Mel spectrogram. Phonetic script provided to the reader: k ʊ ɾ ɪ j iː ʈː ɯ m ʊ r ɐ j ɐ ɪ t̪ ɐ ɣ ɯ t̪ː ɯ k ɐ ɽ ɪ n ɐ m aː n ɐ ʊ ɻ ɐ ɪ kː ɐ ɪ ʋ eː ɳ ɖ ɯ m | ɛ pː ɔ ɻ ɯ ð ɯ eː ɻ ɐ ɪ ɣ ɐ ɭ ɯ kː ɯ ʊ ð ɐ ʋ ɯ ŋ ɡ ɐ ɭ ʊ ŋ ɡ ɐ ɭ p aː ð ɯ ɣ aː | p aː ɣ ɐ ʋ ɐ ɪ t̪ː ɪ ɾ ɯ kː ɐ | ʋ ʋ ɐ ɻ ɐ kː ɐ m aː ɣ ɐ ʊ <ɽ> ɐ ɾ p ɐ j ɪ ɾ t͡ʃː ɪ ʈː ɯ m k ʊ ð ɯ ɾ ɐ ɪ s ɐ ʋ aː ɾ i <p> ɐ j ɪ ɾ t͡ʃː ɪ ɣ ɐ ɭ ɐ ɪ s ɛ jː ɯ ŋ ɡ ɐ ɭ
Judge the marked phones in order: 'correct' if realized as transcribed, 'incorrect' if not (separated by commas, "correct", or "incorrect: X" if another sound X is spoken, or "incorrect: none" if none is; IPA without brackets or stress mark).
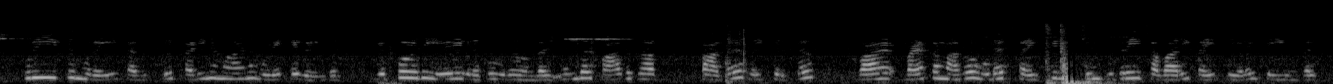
correct, correct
